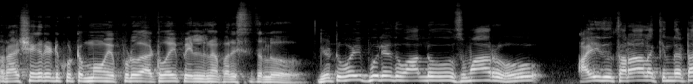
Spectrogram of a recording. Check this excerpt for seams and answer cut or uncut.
uncut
